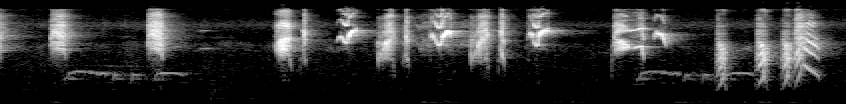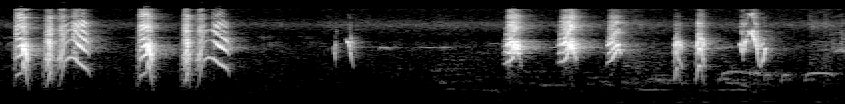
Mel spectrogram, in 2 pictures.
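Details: Long-tailed shrike song suited as a model for training other shrikes: rapid varied phrases of high harsh notes and sharp chips, with fast descending sweeps, plus a low mellow whistled phrase repeated several times.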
